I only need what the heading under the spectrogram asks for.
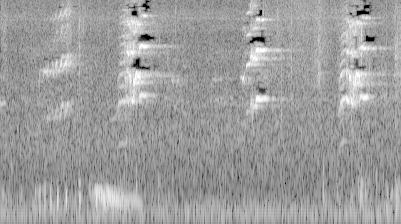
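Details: Sulphur-crested cockatoos, two wing-tagged birds, playing with a coffee cup at the Royal Botanic Gardens in Sydney; three harsh, raspy screeches about a second apart, with a lower murmuring sound and background rustle.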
